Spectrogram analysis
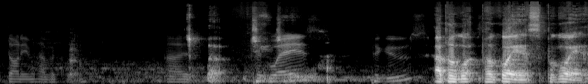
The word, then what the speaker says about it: Pegues: Pegues? Pagoyas.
